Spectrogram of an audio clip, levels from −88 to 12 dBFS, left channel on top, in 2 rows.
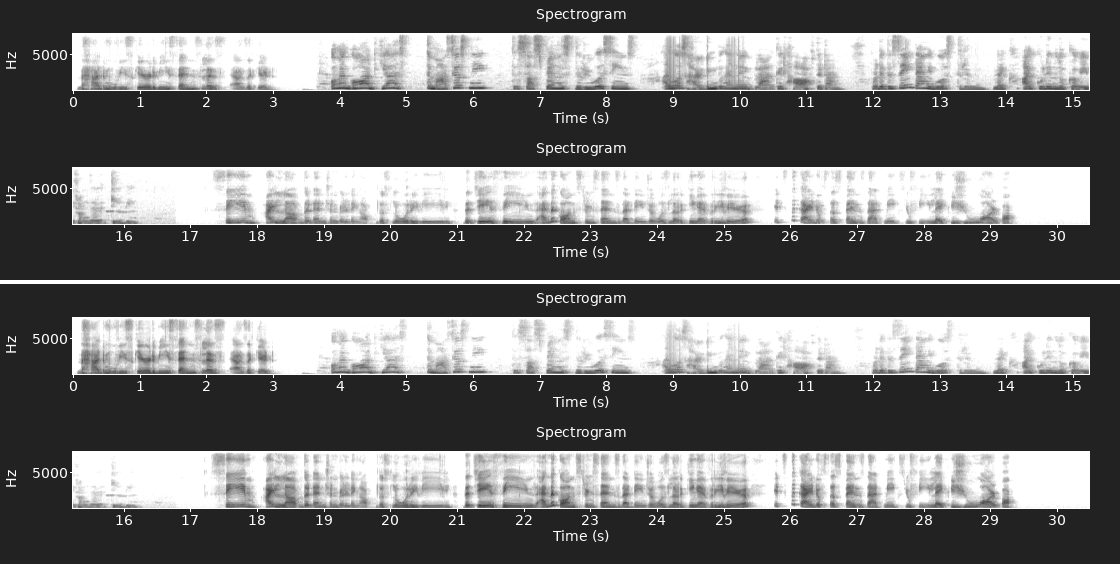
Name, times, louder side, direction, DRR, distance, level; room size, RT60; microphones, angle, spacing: voice 1, 0.0-3.0 17.5-25.4 26.0-29.3, right 4 dB, 75° right, 0.5 m, -27 dB
voice 2, 3.9-5.0 5.3-6.2 6.6-8.4 8.8-11.6 12.0-16.2, left 5 dB, 55° left, 0.4 m, -26 dB
10.5 x 3.8 x 2.3 m
head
